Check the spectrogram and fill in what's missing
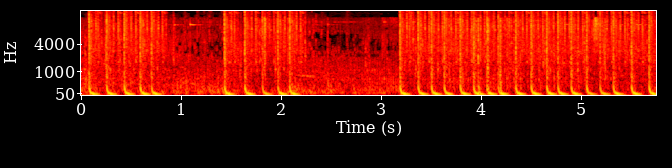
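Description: Semi-automatic gunfire in the video game Battlefield 2042: rapid, evenly spaced sharp shots in quick bursts, with a short pause between bursts, loud and up close, with no speech.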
